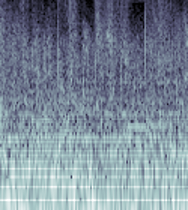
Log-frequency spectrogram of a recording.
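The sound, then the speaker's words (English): Weapon fire in the space video game No Man's Sky blasts a hole through an asteroid, a dense, loud, unbroken roar of rapid shots filling the whole stretch. “Oh, I can shoot a hole through this fucker.”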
